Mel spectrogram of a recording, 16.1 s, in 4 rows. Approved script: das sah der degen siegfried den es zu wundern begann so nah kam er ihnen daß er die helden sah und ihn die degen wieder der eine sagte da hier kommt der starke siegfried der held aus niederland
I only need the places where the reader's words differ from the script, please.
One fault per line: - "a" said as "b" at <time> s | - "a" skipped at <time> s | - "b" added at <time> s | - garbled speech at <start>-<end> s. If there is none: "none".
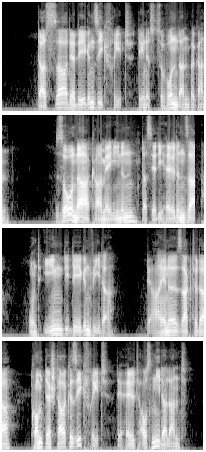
- "hier" skipped at 12.3 s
